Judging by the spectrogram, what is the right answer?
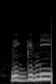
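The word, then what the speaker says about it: Szczęsny: सिग्नी बोलो, सिग्नी सिग्नी सिग स्पेलिंग हो बट सिग्नी सिग्नी सिग्नी वोजिएक सिग्नी।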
